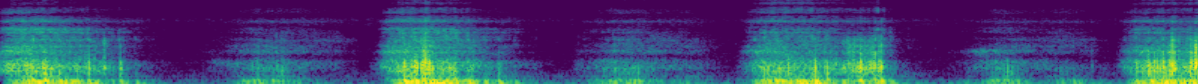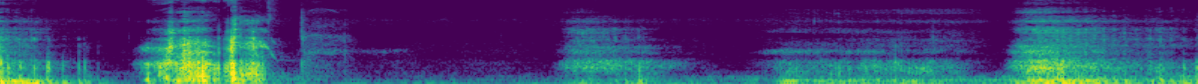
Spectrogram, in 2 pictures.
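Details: Justin's wheezing episode: repeated noisy breaths with a whistling, wheezy edge roughly every two seconds, in a quiet room.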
